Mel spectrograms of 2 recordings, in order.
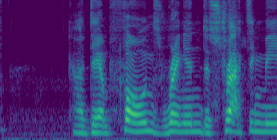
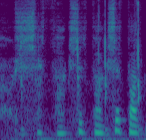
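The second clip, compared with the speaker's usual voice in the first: soft, breath-only cursing; whispered panic; 3 semitones lower, 13 dB quieter than usual. Real, not acted. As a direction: swear rapidly under your breath. Panicked swearing to self.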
